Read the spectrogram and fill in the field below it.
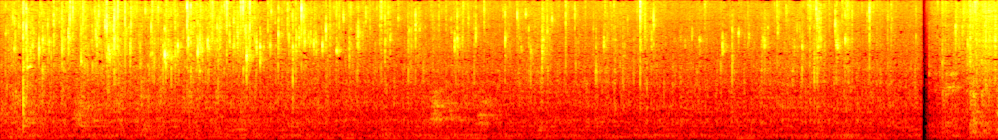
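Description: Sponge gourd (ridge gourd) bhaji deep-frying in hot oil, giving a steady, close hiss and crackle of bubbling oil across the whole stretch with no talk.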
